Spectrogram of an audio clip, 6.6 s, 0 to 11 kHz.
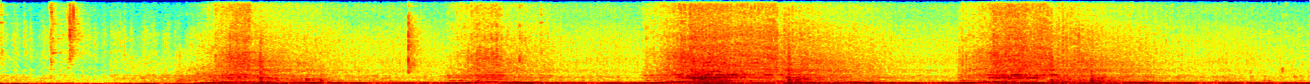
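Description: Supercharged V8 car engine in Forza Horizon 5 revving repeatedly, several rising throttle blips that fall back each time, heard alone.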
